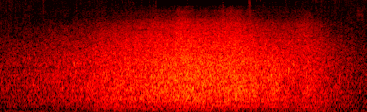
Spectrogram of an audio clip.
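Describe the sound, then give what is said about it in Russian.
Sea waves wash onto the shore in a broad, hissing surge that swells to a peak and then slowly recedes, a single steady roar with no voices. “Вот оно море.”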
